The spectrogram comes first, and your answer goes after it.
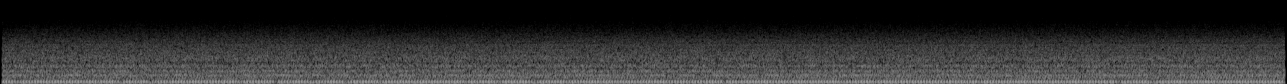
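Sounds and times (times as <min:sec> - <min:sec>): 
Mazda RX7 Series 3 engine idling, exterior at the radiator: 0:00.0 - 0:12.8.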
